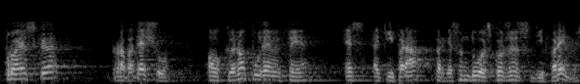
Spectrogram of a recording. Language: Catalan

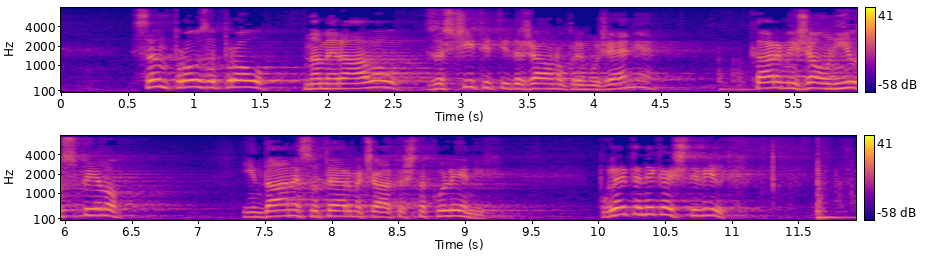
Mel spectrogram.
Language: Slovenian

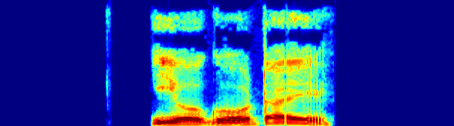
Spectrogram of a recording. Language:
Lasi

